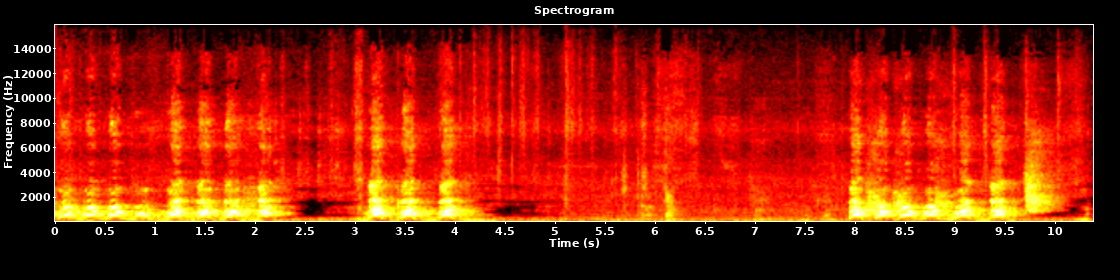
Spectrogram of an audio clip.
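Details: Shih Tzu named Sanji, blue-line coat, on a sidewalk in San Carlos City, Pangasinan, barking in three rapid bursts of sharp, evenly spaced yaps separated by quieter stretches, with a person talking nearby.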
